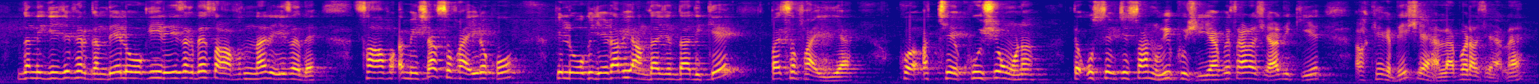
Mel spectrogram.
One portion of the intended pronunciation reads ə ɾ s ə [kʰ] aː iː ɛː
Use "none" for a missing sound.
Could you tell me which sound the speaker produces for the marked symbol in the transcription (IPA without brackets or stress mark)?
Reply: pʰ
